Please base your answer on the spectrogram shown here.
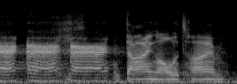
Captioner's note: imitates alarm blaring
